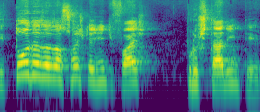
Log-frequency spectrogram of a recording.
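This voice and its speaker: With a strong Florianópolis accent, a man talks at a very fast pace. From Florianópolis, Brazil. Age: 40s. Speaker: city environment secretary. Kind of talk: interview.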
